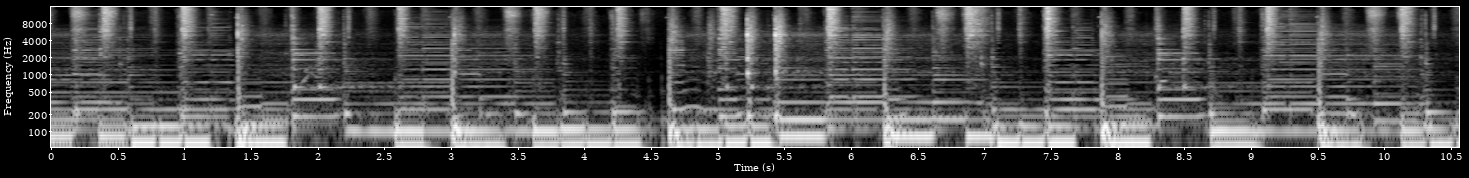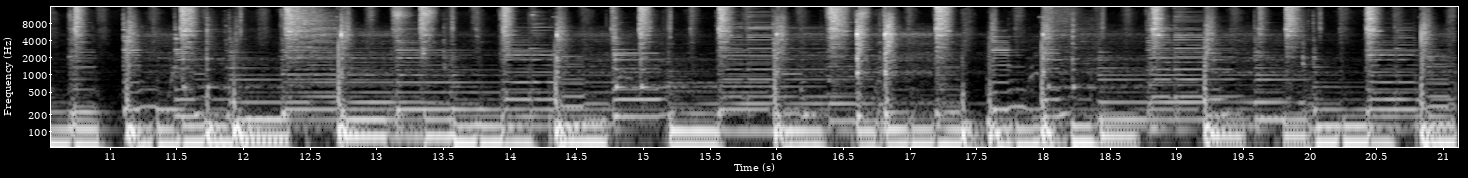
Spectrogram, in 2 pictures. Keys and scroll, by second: 4.9 ctrl+z.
